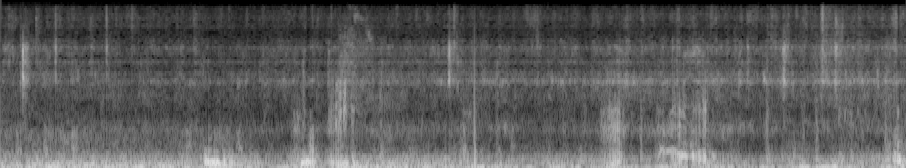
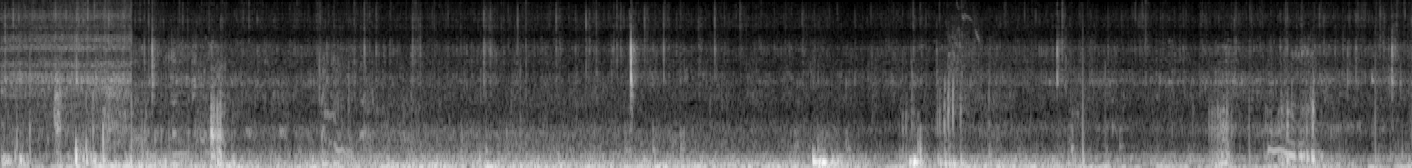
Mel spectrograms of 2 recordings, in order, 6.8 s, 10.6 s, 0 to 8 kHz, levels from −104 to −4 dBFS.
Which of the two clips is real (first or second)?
second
